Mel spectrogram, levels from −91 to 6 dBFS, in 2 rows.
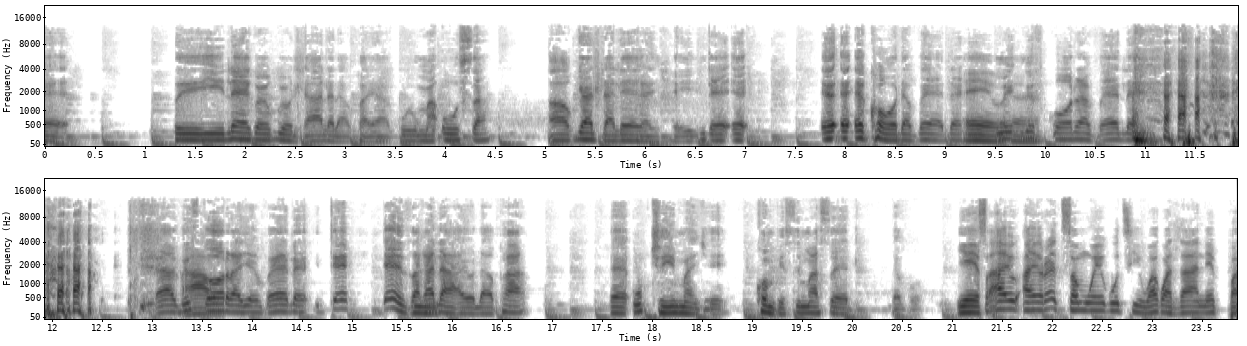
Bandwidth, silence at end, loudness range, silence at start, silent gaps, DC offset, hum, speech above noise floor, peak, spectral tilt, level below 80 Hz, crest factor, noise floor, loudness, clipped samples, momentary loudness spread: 13 kHz; 0 s; 7 LU; 0 s; none; under 0.1%; none; 20 dB; -2 dBFS; -6 dB/octave; -40 dBFS; 22 dB; -43 dBFS; -24 LUFS; under 0.1%; 16 LU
